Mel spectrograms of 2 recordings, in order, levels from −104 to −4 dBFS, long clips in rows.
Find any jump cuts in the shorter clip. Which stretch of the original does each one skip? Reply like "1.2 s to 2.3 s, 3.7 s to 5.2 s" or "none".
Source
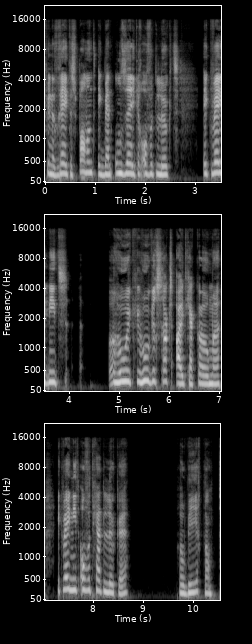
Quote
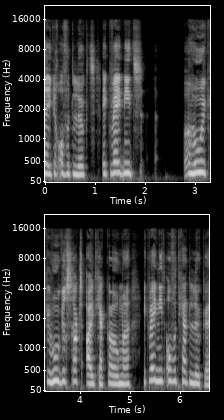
2.8 s to 3.1 s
